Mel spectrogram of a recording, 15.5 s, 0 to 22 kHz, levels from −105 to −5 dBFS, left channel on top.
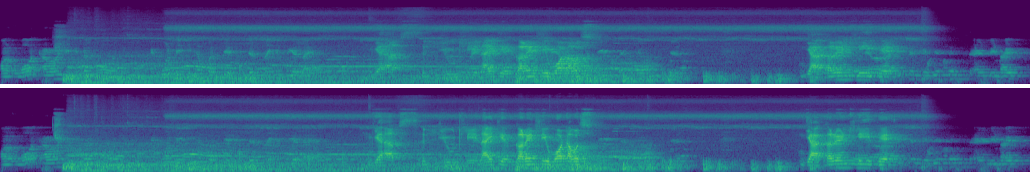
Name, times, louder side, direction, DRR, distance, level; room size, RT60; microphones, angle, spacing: voice 1, 0.0-1.9 2.2-4.8 7.0-7.2 7.8-10.3 12.3-15.2, left 1 dB, 55° left, 2 dB, 0.6 m, -51 dB
sound 1, 1.0-9.8, right 1 dB, 25° right, 0.3 m, -47 dB
sound 2, 2.4-13.9, right 1 dB, 5° left, 1.4 m, -55 dB
voice 2, 5.4-10.1 10.5-10.9 11.3-11.4 11.6-11.7 12.0-13.4, right 5 dB, 75° right, 6 dB, 0.5 m, -37 dB
3.9 x 3.4 x 3.5 m, 0.96 s
head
